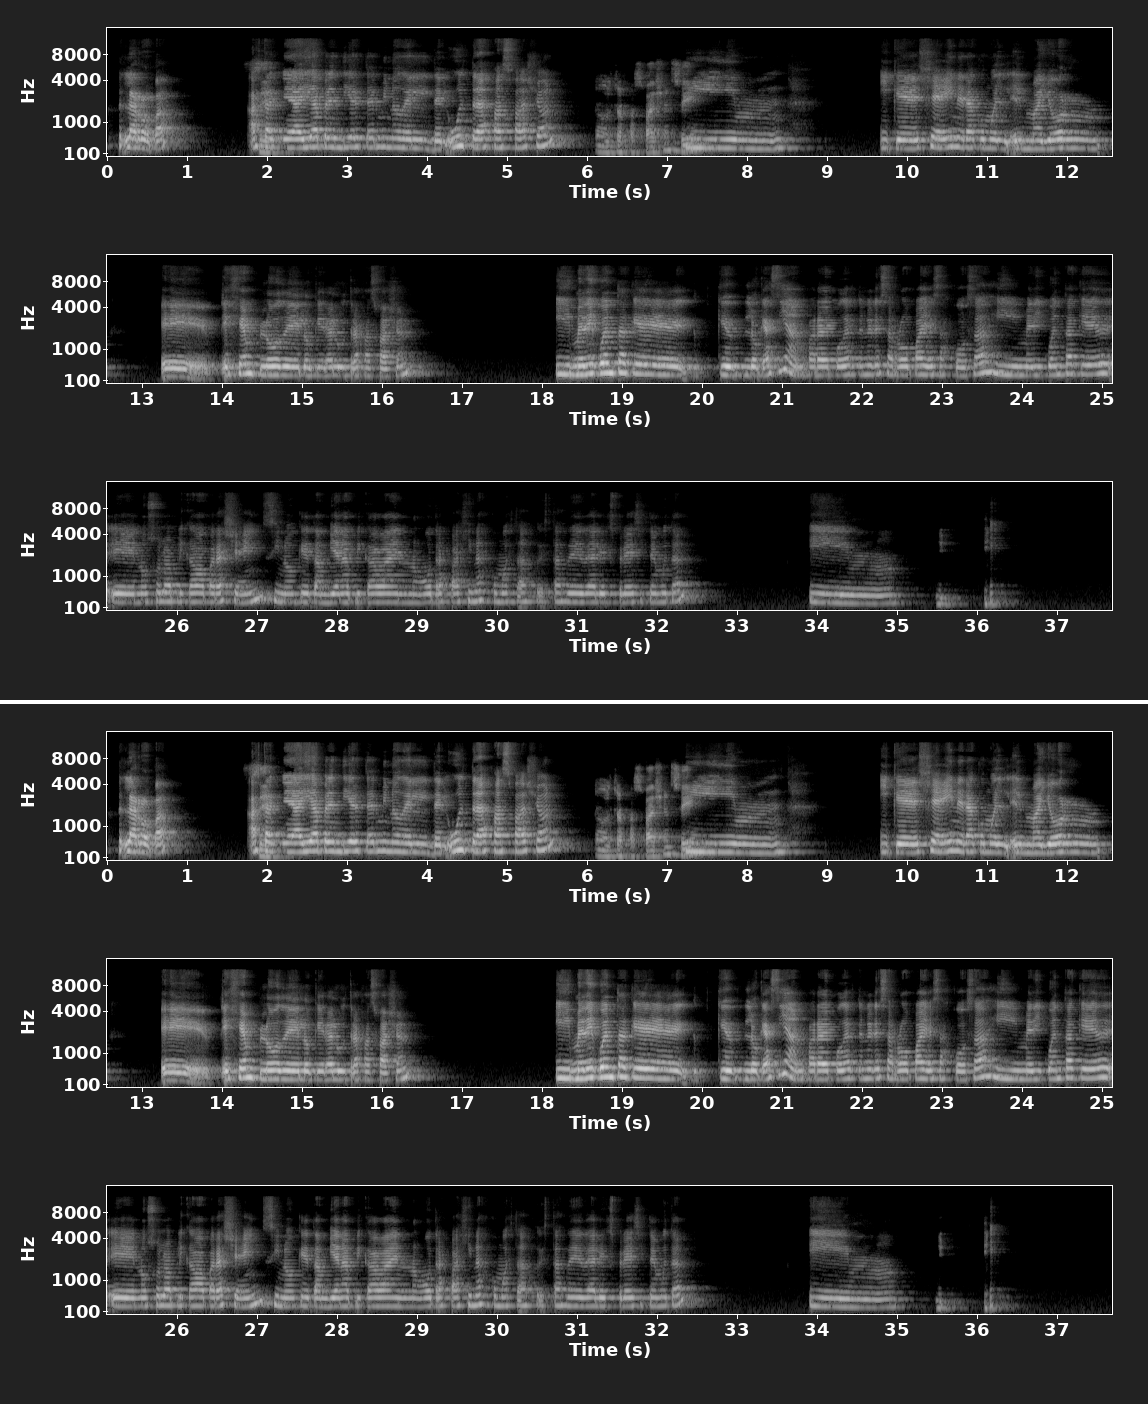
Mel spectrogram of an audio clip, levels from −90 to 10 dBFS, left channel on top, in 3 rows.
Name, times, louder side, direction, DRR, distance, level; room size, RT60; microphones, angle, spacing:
voice 1, 0.1-0.8 1.8-5.6 7.2-8.5 9.7-12.4 13.2-16.4 18.2-32.3 33.9-35.0, right 2 dB, 25° right, 7 dB, 0.5 m, -23 dB
voice 2, 6.1-7.5 35.5-35.6, right 3 dB, 60° right, 9 dB, 1.0 m, -33 dB
7.6 x 7.5 x 6.2 m, 0.69 s
head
